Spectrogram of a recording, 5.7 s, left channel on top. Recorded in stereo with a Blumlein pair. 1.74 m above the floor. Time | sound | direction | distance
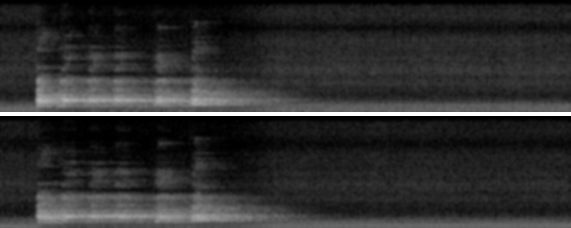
0.4 | a dog barking | 60° left | 4.5 m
